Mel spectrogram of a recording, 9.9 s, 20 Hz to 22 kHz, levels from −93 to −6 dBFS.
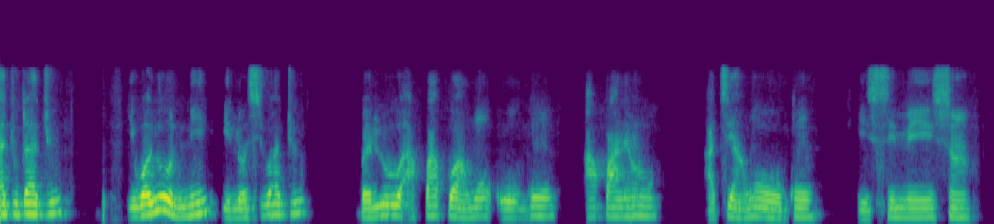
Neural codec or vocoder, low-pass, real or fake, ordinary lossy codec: vocoder, 24 kHz, 100 mel bands, Vocos; 7.2 kHz; fake; none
